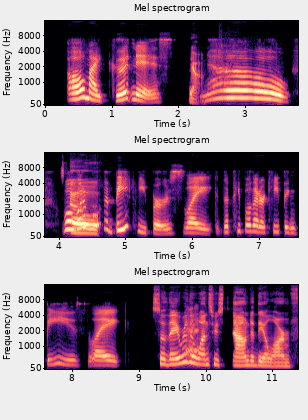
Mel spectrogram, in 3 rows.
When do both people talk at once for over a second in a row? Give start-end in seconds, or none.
none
